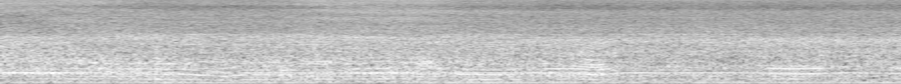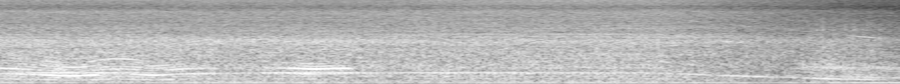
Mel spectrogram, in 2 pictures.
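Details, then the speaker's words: Bissell CleanView PowerTrack Deluxe upright vacuum after power cord replacement: steady mid-pitched motor whine, even speed, no grinding; motor healthy and brush roll not binding despite a worn belt. Normal running. "Doesn't sound too bad. Motor sounds nice and healthy. Brush roll, it's not binding up or anything, even with that bad belt on it."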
